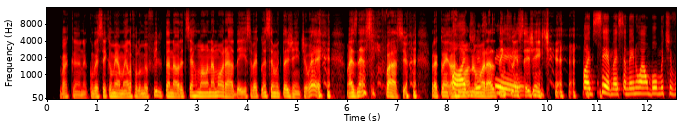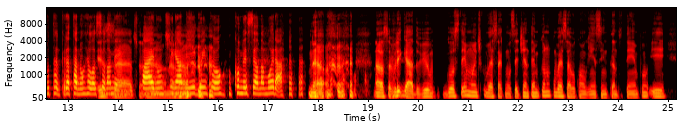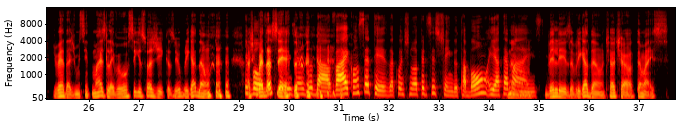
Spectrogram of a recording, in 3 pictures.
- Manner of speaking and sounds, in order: chuckle; laugh; chuckle; chuckle; laugh; chuckle; laugh
- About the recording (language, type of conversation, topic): Portuguese, advice, Como posso equilibrar as minhas tradições pessoais com as normas locais?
